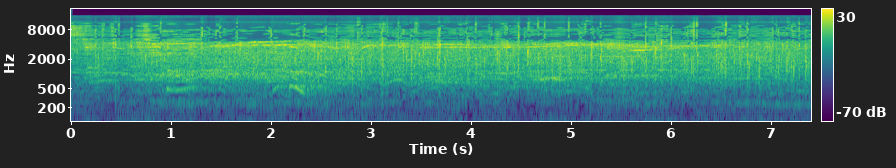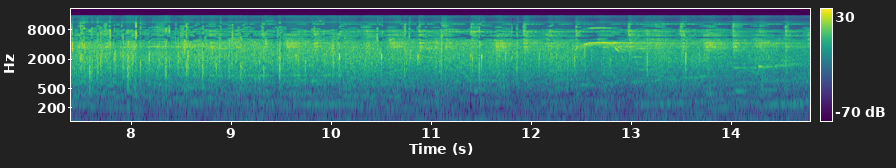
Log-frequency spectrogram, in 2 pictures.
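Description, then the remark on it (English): Sustained audience applause and cheering at a live band concert, an ovation for the drummer, a dense, steady wash of clapping with scattered whoops and shouts rising above it, loud throughout with no speech. “I think we ought to give another round of applause, ovation, if you will, because he works so hard keeping us playing together on the drums,”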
